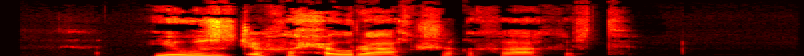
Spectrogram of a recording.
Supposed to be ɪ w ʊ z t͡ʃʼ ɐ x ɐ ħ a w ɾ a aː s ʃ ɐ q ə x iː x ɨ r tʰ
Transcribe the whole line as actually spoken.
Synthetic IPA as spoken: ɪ w ʊ z t͡ʃʼ ɐ x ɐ ħ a w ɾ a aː χ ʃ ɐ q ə x aː x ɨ r tʰ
